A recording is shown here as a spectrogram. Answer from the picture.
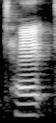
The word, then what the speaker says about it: Tadhg: His name is Tag. It's spelled T-A-D-H-G.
